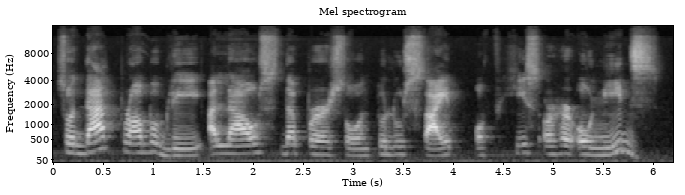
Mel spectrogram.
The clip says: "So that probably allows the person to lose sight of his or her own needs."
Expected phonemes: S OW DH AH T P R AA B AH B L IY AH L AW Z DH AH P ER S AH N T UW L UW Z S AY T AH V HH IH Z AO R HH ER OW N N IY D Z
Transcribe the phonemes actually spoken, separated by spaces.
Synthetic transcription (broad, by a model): S OW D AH T P R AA B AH B L IY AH L AW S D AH P ER S AH N T UW L UW S AY T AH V HH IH S AO R HH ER OW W N IY D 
